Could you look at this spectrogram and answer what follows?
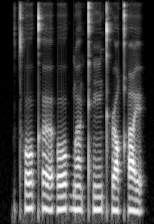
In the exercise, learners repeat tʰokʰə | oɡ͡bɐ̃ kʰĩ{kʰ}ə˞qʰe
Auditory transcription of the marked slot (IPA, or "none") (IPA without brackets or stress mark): kʰ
